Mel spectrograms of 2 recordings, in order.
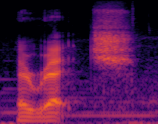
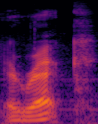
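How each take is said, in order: First: The final consonant is not a K sound. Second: The final consonant is a hard K sound. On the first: The speaker calls it wrong. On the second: The speaker calls it right.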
